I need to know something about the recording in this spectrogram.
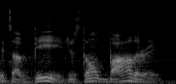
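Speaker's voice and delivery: plain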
